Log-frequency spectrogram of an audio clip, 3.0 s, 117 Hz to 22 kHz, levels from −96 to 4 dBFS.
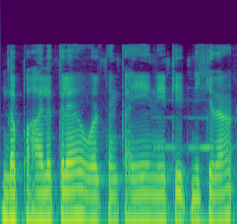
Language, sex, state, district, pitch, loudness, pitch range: Tamil, male, Tamil Nadu, Kanyakumari, 120 Hz, -16 LUFS, 115-125 Hz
